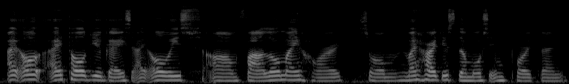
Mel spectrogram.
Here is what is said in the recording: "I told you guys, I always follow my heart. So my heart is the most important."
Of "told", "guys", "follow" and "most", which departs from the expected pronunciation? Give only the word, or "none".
guys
